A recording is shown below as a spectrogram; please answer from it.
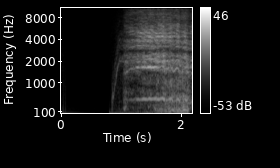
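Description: Silence for almost a second, then a horse whinnying once: a long call whose pitch wavers.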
